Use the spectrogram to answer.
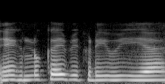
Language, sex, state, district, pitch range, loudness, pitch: Rajasthani, female, Rajasthan, Churu, 200-215 Hz, -14 LUFS, 205 Hz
